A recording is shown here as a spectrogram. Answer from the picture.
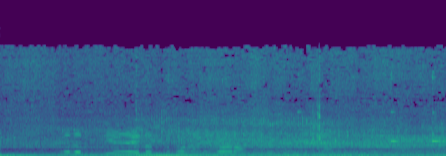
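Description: An engine running steadily with a low, even hum. A faint voice calls out during the first half.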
